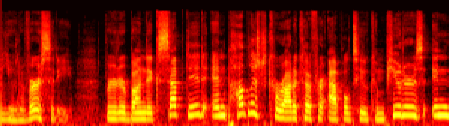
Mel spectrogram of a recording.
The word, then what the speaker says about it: Karateka: Karateka. That's how I'm going to say it. It is the American pronunciation as far as I can tell.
